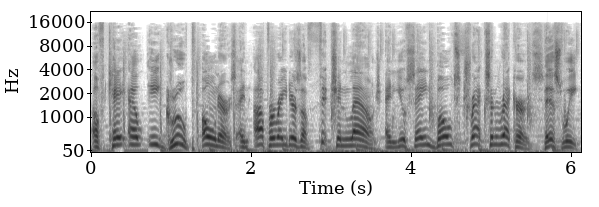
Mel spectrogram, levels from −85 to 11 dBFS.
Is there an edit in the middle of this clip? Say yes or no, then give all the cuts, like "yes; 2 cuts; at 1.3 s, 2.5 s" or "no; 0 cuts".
no; 0 cuts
